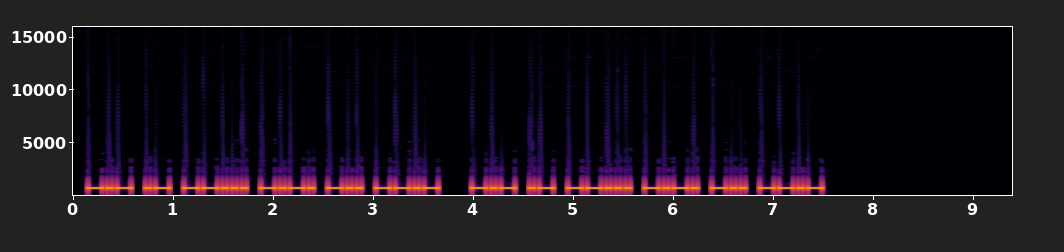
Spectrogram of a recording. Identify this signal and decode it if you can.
Morse code, heard as a keyed tone, about 25 wpm, 700 Hz. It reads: KA7CDQ KA7CDQ
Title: USA Call Signs Repeated 2x 25wpm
